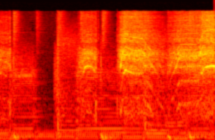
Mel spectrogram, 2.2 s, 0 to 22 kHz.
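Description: Cordless drill driving a screw through a 2x6 screed rail into a wooden stake: the motor whine starts about half a second in and rises in pitch as it spins up.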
